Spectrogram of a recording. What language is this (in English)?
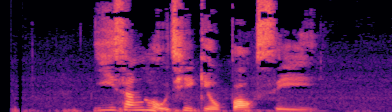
Cantonese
